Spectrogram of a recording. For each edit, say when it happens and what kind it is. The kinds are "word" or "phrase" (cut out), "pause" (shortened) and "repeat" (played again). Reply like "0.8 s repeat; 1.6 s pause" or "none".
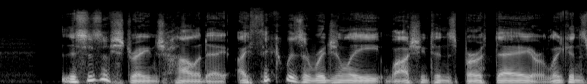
1.1 s word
